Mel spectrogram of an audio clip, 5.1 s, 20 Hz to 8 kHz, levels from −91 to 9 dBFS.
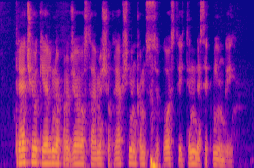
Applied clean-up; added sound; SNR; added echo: none; none; none; none.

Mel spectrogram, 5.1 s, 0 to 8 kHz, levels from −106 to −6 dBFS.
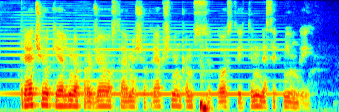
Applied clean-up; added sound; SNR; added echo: none; Bowed string instrument; 11 dB; none.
